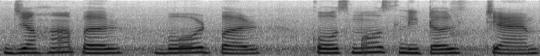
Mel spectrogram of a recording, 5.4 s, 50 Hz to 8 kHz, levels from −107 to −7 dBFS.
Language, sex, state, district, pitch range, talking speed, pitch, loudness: Hindi, female, Punjab, Pathankot, 210-230 Hz, 90 wpm, 220 Hz, -16 LUFS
